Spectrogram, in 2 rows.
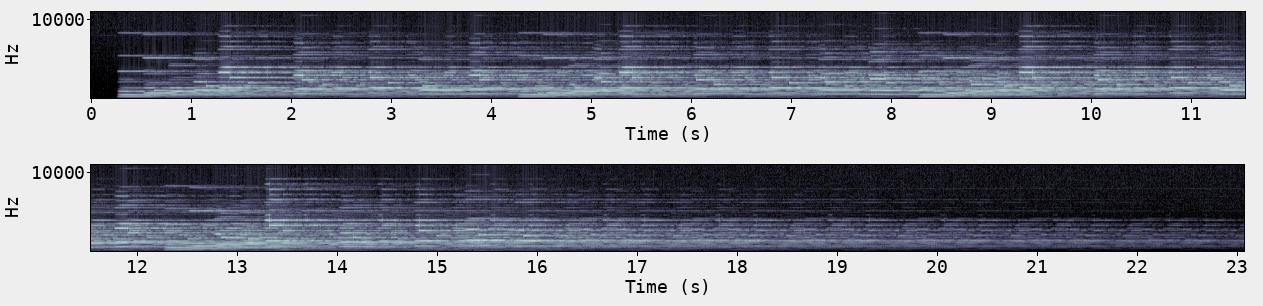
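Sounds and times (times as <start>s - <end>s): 
singing sparkle effect: 0.4s - 20.0s.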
